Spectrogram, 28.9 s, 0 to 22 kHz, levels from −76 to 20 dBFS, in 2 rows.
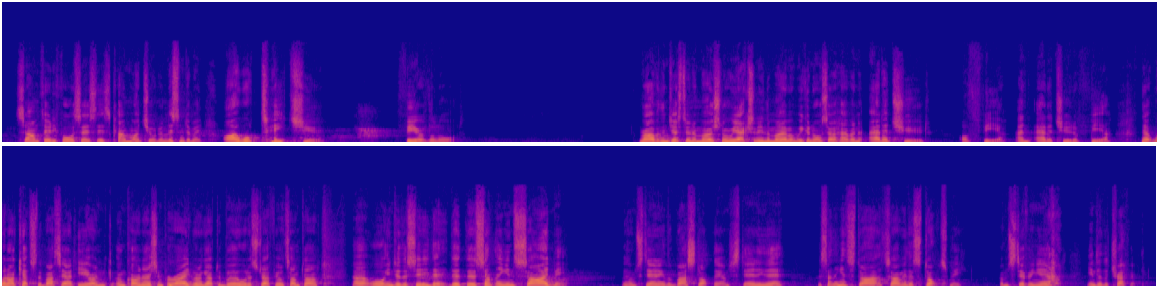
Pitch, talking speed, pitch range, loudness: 140 Hz, 195 wpm, 125-160 Hz, -22 LUFS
